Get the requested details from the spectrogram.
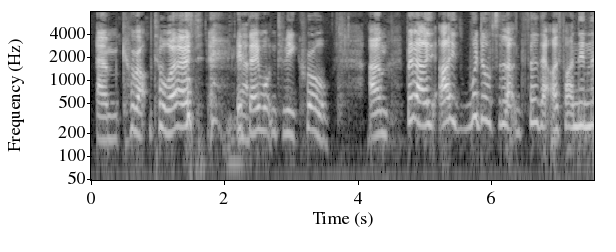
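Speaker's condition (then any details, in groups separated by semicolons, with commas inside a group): Cerebral palsy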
